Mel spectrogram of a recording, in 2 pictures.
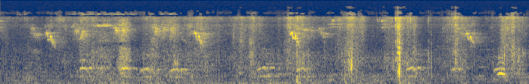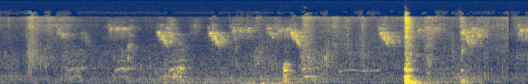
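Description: Faint songbird chirping in a garden: many short, high chirps that sweep downward, scattered through the whole stretch, with a single sharp knock near the end.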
